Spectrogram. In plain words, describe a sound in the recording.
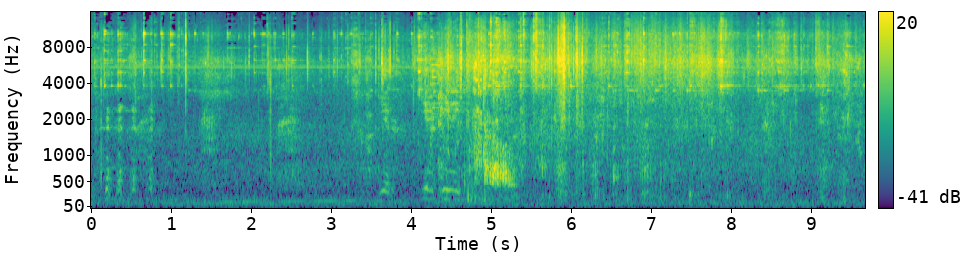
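Dogs run and scamper across dry grass.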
